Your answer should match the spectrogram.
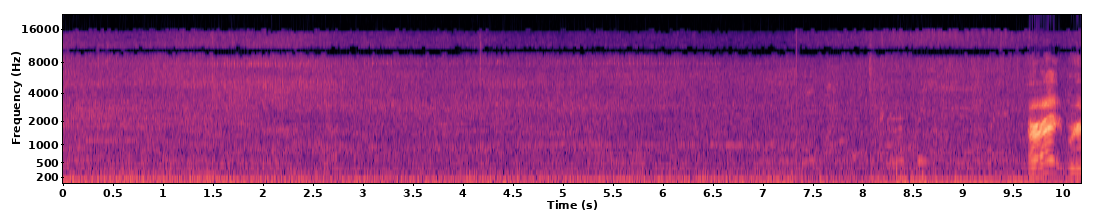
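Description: An engine idling steadily, a low even rumble that runs throughout. A man starts speaking just before the end.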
